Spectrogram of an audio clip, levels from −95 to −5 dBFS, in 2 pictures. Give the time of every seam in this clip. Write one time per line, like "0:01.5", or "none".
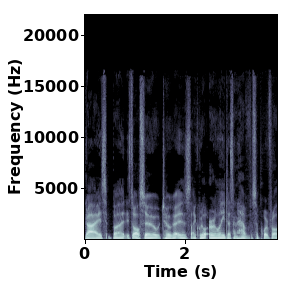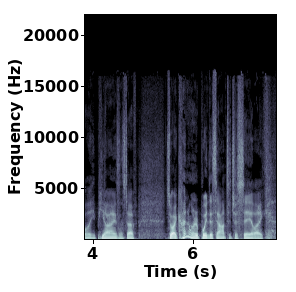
none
